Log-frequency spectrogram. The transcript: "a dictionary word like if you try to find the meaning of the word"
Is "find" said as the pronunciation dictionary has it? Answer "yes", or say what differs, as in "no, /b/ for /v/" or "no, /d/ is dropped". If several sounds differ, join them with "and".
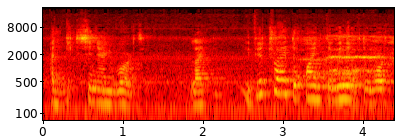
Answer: no, /p/ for /f/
